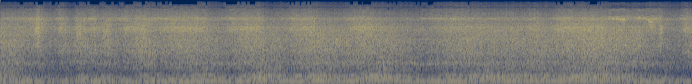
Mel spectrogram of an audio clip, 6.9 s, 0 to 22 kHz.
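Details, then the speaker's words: 1969 International C1100 pickup, Valiant 265 Hemi six, first start after sitting years on mechanical pump: loud low lumpy uneven running, occasional stumble; owner suspects lifters or dodgy plugs. "Will it run? Yeah, it will run. It's running like a bit of a hairy goat."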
